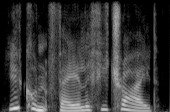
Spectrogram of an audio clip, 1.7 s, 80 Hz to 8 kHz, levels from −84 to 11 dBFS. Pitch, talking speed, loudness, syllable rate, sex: 250 Hz, 210 wpm, -16 LUFS, 4.1 syllables/s, female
